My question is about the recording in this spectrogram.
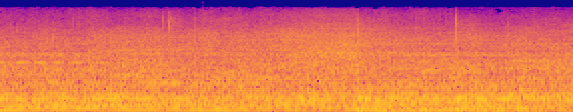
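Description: Karaoke backing-track music playing an instrumental passage with sustained low notes and no singing.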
